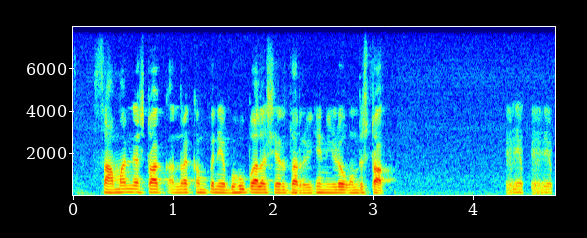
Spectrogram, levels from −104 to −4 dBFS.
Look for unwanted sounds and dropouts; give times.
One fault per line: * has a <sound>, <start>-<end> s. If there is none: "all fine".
* has a laugh, 4.3-4.8 s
